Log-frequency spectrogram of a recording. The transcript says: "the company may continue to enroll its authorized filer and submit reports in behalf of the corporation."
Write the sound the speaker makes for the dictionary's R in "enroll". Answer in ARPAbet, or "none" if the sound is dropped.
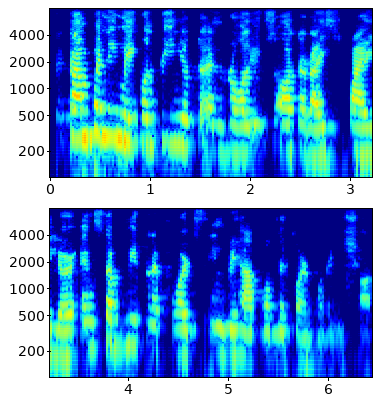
R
